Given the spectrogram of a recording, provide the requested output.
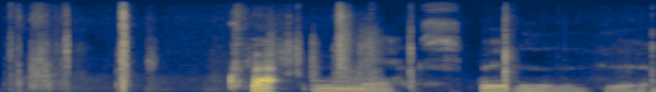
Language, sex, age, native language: Icelandic, female, 6, Icelandic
